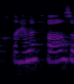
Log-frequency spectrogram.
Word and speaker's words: Klamath Falls: You grew up in a place called, and if I mispronounce it, you're going to help me, Klamath Falls, Oregon. Is that correct? – Yeah. Yep. Good old Klamath Falls, Oregon.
